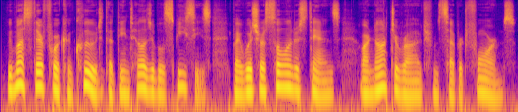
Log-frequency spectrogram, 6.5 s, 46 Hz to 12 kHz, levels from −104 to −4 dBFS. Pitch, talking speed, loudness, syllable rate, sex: 125 Hz, 175 wpm, -18 LUFS, 6.4 syllables/s, male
